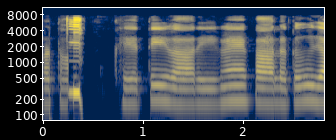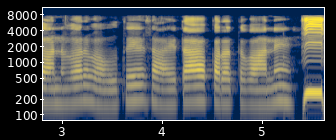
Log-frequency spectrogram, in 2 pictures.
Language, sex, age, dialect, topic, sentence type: Bhojpuri, female, 18-24, Northern, agriculture, statement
